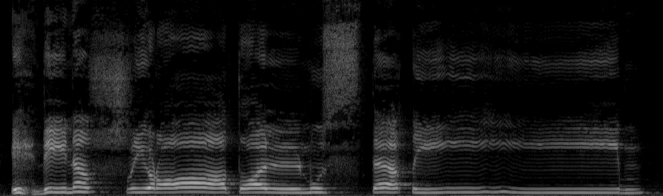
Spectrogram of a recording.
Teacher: صاد اور طا اسے موٹی آواز سے یعنی پر کر کے پڑھیں گے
